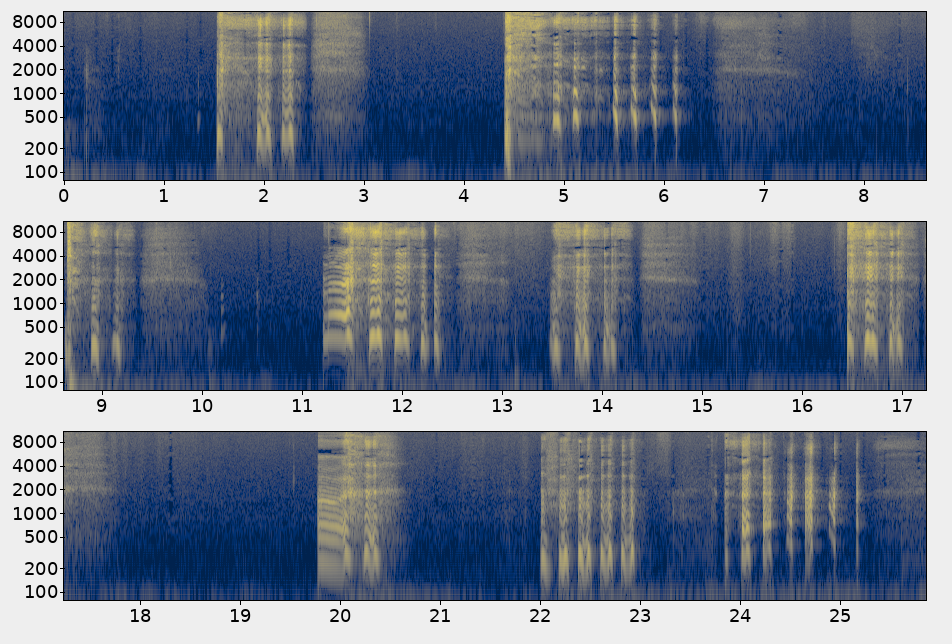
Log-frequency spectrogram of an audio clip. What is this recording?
Girl soft laughing
Me laughing softly different ways.
tips are always appreciated.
